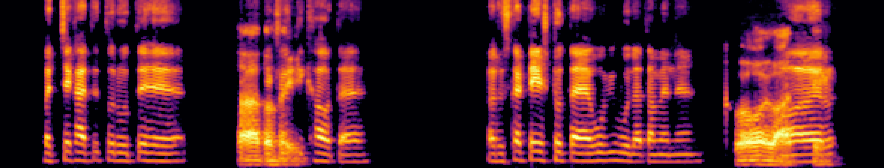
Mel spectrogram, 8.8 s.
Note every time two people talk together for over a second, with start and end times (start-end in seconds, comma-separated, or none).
none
